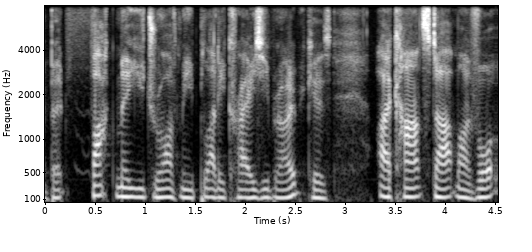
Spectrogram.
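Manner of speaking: ordinary talk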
